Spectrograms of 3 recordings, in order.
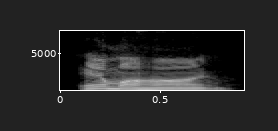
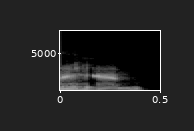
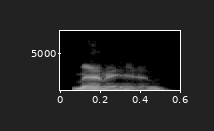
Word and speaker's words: Manahan: Amahan, Amahheim, right? That's how you pronounce his last name. Manahan. Manahan.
